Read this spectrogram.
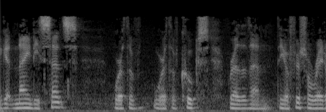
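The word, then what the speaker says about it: CUC: Well, there are stores that accept the kooks, which are, that's K-O-O-K-S, It's C-U-K-S. – I know, but the way it's pronounced. What is it really? – Cuban pesos. – Right, but it's pronounced kooks, which is K-O-O-K-S.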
